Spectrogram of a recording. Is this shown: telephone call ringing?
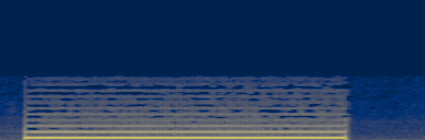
yes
